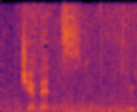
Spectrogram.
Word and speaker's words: Jibbitz: a he had some gibbets left over jibbitz what it's pronounced jibbitz are you sure yeah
